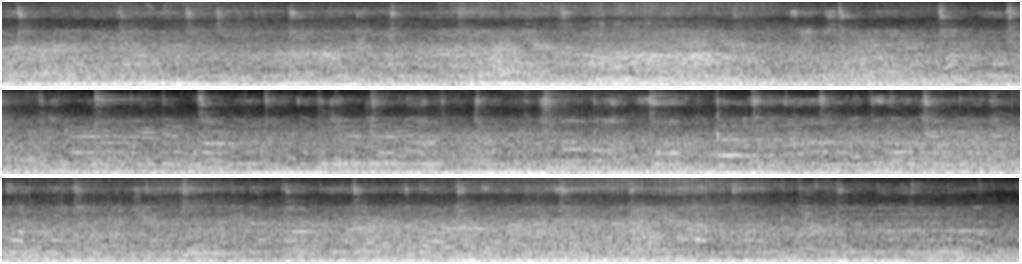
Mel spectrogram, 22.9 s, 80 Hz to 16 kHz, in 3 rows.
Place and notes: Zhongshan S. Rd., Taipei City - Mix
Place the music and traffic noise, Sony PCM D50 + Soundman OKM II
